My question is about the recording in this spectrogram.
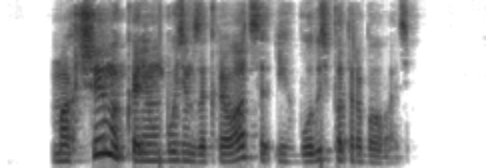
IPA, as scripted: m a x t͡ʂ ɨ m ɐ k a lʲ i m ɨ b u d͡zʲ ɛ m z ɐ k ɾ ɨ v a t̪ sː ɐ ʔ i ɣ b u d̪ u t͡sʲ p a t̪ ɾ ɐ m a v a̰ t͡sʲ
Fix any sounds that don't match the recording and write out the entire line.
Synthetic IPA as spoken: m a x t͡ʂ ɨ m ɐ k a lʲ i m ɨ b u d͡zʲ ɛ m z ɐ k ɾ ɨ v a t̪ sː ɐ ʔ i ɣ b u d̪ u t͡sʲ p ɐ t̪ ɾ ɐ b a v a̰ t͡sʲ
